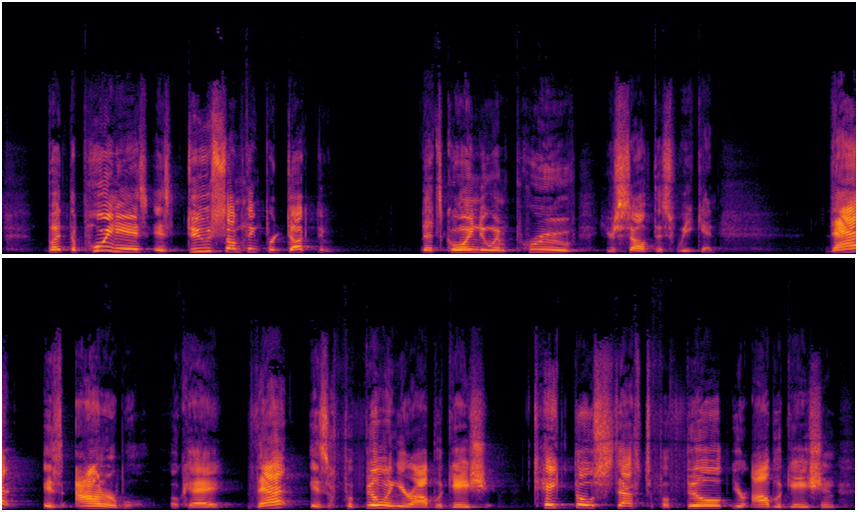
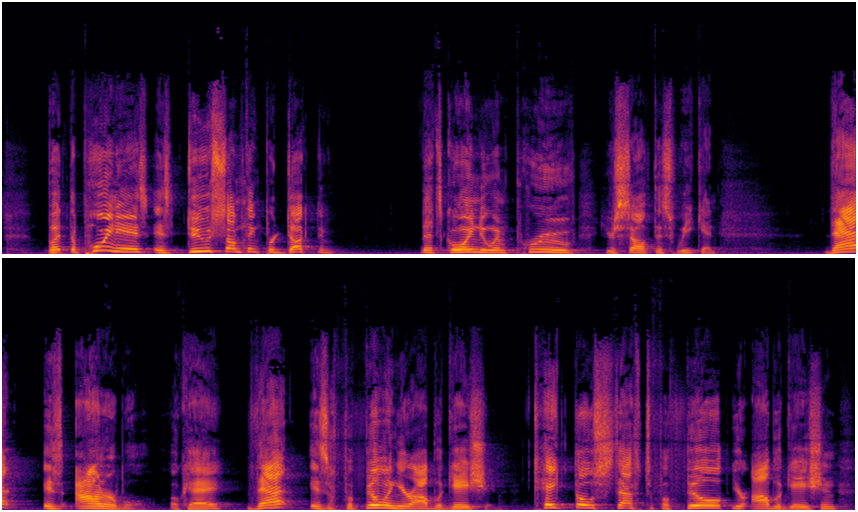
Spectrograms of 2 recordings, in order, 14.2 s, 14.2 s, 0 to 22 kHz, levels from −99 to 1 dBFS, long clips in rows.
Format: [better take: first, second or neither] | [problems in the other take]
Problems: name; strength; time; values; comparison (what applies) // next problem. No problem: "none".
second | thin; very; fading below 350 Hz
